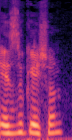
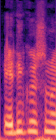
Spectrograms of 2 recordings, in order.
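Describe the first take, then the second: First: এডুকেশন with a j sound, e-ju-ke-shon; American pronunciation. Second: এডুকেশন with a hard d, e-du-ke-shon; first of two pronunciations. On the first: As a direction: turn the "du" of এডুকেশন into "ju", American-style. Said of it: "আর আমেরিকানরা বলে হচ্ছে". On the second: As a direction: keep a clean "du" in এডুকেশন. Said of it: "ইডিইউর উচ্চারণটা দুইভাবে হতে পারে". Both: Shown as a demonstration.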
